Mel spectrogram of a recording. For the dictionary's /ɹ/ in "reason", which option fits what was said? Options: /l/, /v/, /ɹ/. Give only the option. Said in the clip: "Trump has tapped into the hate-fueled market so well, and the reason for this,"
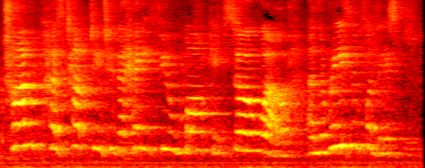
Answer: /ɹ/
